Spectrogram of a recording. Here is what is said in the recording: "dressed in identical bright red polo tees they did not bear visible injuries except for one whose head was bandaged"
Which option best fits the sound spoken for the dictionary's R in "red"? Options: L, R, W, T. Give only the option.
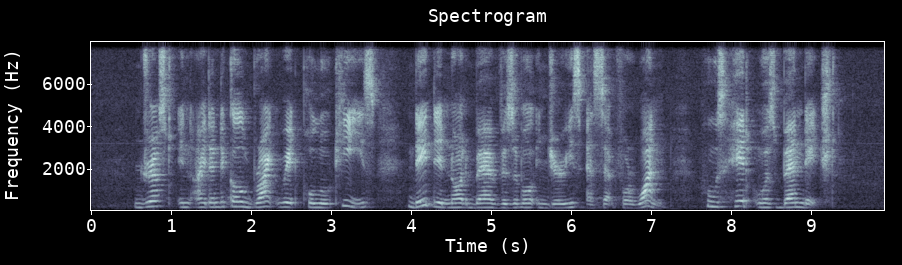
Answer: W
